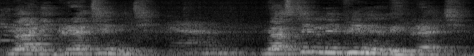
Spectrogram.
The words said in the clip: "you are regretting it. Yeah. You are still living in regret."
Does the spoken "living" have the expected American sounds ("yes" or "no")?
no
